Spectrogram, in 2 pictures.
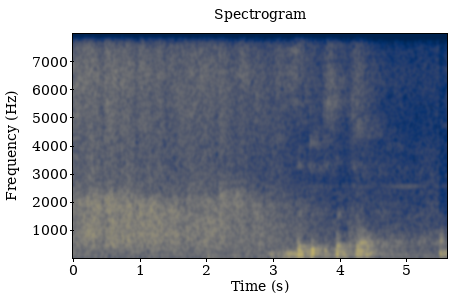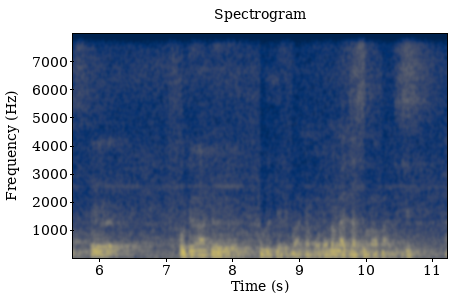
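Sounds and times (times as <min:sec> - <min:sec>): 
audience applause: 0:00.0 - 0:03.2
speech: 0:03.4 - 0:04.6, 0:05.5 - 0:06.4, 0:07.2 - 0:11.2.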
